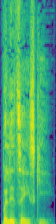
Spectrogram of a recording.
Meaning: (adjective) police; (noun) policeman
- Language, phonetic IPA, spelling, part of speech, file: Russian, [pəlʲɪˈt͡sɛjskʲɪj], полицейский, adjective / noun, Ru-полицейский.ogg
